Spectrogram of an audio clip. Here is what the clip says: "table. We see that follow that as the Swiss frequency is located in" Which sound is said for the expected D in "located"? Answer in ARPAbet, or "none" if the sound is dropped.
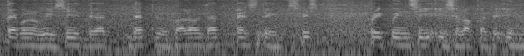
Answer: none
